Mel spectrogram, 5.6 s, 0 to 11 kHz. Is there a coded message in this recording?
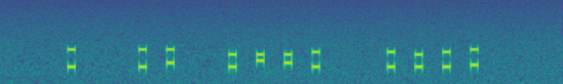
Yes: DTMF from 0.7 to 4.8 s, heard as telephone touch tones, dialled by machine, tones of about 70 ms. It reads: 3 39 1*72 2126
